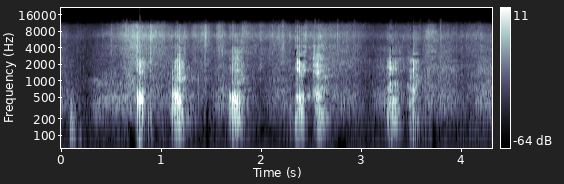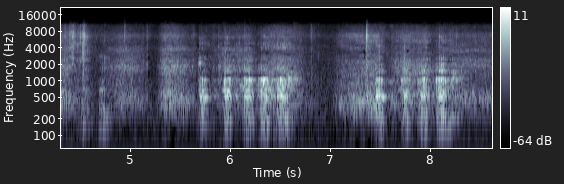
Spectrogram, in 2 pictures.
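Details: A pig being encircled and suffocated by an anaconda, giving harsh, wheezy squeals in short irregular bursts over a steady hiss, with faint human voices now and then.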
